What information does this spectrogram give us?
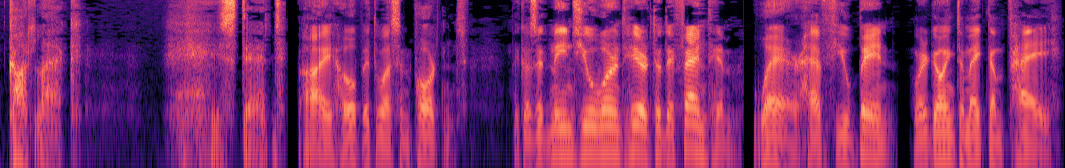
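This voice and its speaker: Stern, measured Nord warrior. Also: male voice, on the low side, dry recording, clean studio sound. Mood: grieving, grave. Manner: solemn, commanding, terse martial delivery. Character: gruff proud Nord warrior, stern battle-hardened brother-in-arms. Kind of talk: fantasy video game voice acting.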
